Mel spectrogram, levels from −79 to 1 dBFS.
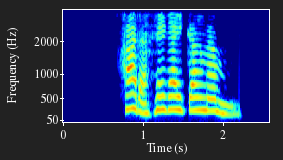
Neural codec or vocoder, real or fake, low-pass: vocoder, 22.05 kHz, 80 mel bands, Vocos; fake; 3.6 kHz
